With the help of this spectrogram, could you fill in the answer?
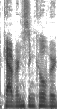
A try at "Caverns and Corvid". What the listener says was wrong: R in Covert. It really sounded like you put an R in there somewhere.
